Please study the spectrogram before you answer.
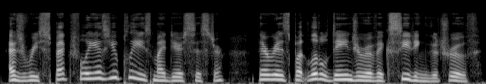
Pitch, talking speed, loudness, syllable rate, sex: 205 Hz, 210 wpm, -19 LUFS, 6.3 syllables/s, female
